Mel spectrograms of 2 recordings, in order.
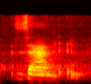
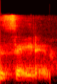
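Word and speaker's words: Xaden: have been like oh this guy's name is zandin which is why I pronounce it as Sam and I was like oh the name zanden is a little bit hard to pronounce like why is his name and then it isn't until like 50 of the book that I realized his name is actually Zayden which makes so much more sense and I don't know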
